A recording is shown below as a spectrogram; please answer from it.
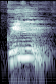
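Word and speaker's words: cuisine: क्विजिन, QUI.SINE, क्विजिन, पकाने की शैली।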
